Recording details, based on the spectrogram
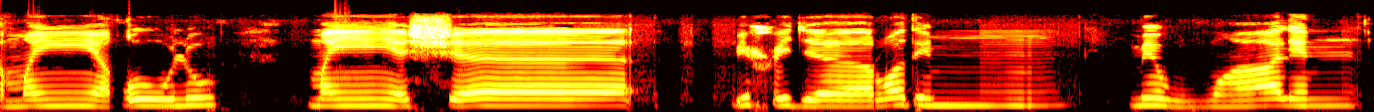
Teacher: नून की आवाज़ थोड़ी सी नाक के अंदर जाके गुनगुना रही है, यहाँ पर हमारा गुन्ना हो रहा है।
